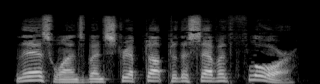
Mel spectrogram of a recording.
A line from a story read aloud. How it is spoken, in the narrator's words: Latimer exclaimed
